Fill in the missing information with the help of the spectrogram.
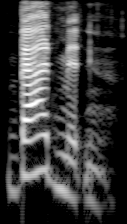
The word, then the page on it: badminton: bǽdmintn; バァドミントン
